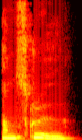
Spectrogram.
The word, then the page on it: unscrew: British English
